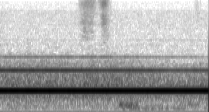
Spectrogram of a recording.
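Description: A steady, high pitched tone with fainter overtones, holding one pitch throughout, with two faint ticks about a second in.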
